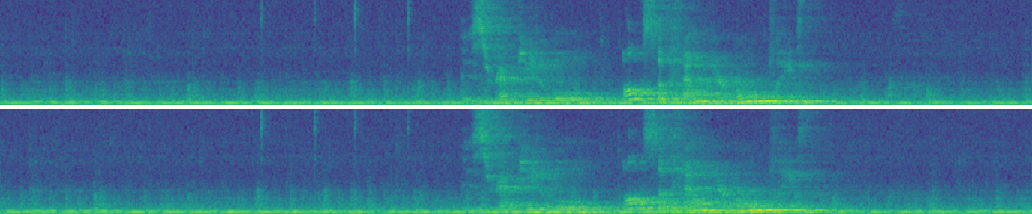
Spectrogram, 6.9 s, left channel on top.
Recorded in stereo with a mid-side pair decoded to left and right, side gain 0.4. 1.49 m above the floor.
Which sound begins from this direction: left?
A woman speaking, at 3.1 s.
